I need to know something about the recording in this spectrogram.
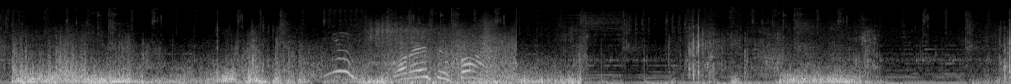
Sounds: skiing

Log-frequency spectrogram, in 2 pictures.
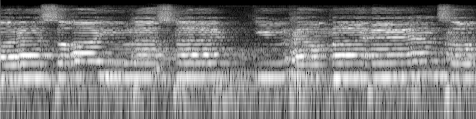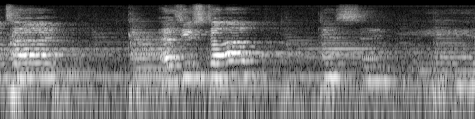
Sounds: Music

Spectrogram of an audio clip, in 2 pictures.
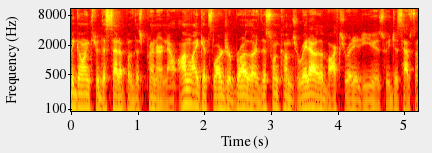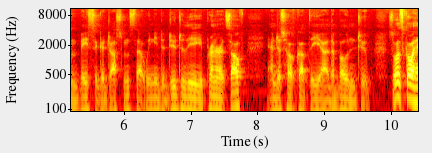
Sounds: Speech

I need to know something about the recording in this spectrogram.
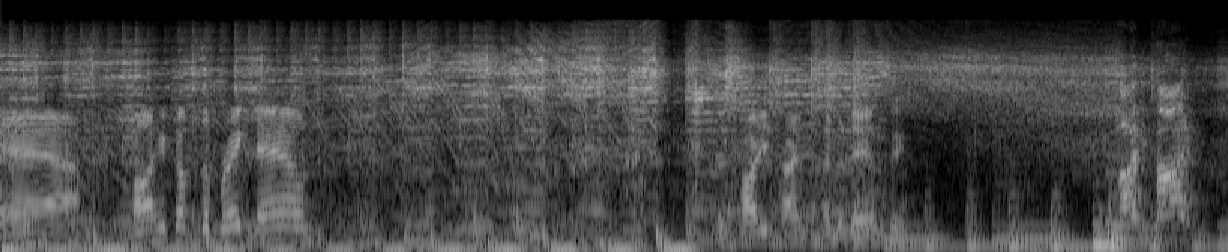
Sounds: Music, Musical instrument, Speech

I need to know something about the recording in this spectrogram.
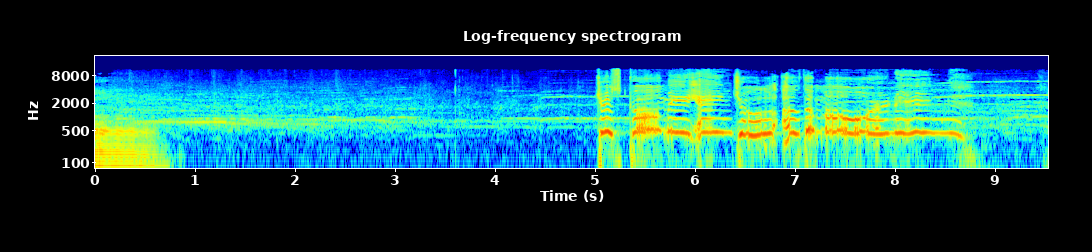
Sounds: Speech

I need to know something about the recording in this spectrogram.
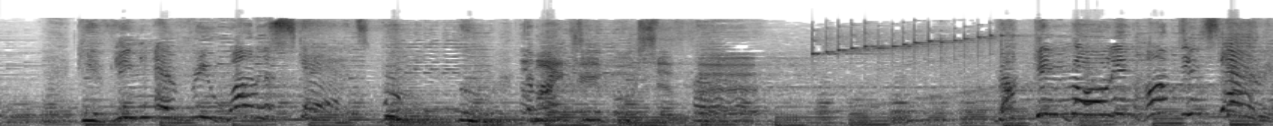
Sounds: Music, Background music

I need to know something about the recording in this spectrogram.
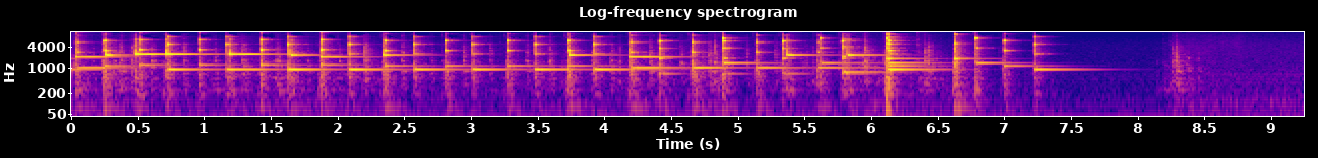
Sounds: Music, Musical instrument, Piano, Keyboard (musical)

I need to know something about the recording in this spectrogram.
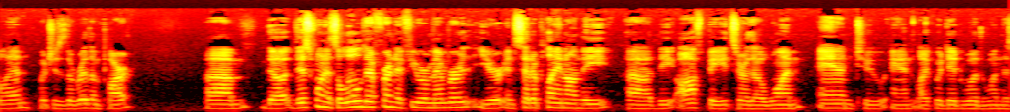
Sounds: Speech

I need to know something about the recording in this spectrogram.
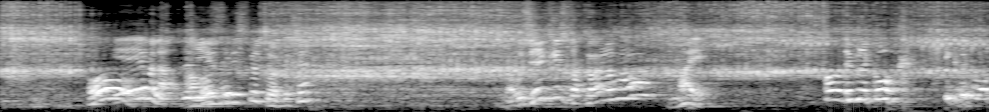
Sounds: Speech

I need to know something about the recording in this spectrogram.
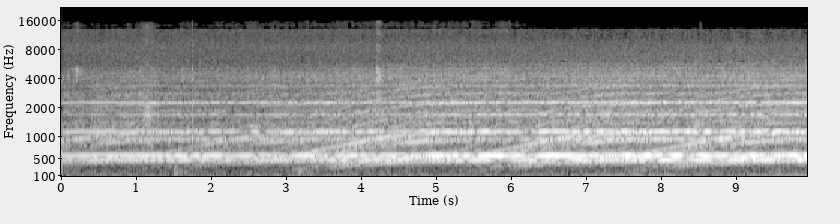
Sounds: Siren

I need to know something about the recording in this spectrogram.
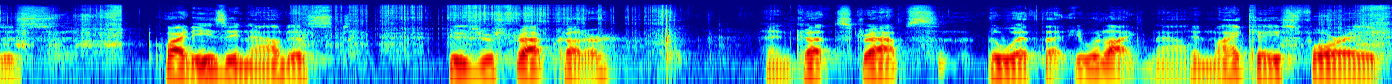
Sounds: Tools, Wood, Speech

